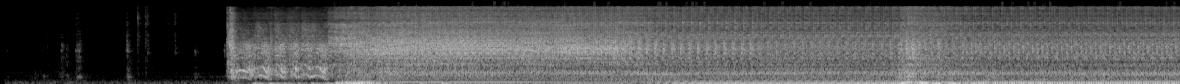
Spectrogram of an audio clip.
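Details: NA Miata 1.8L petrol engine, first start after reinstalling cleaned hydraulic lifters and reassembling, cranks and settles into loud diesel-like lifter clatter at idle; shutdown-restart and a quick throttle blip tried to quiet them.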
